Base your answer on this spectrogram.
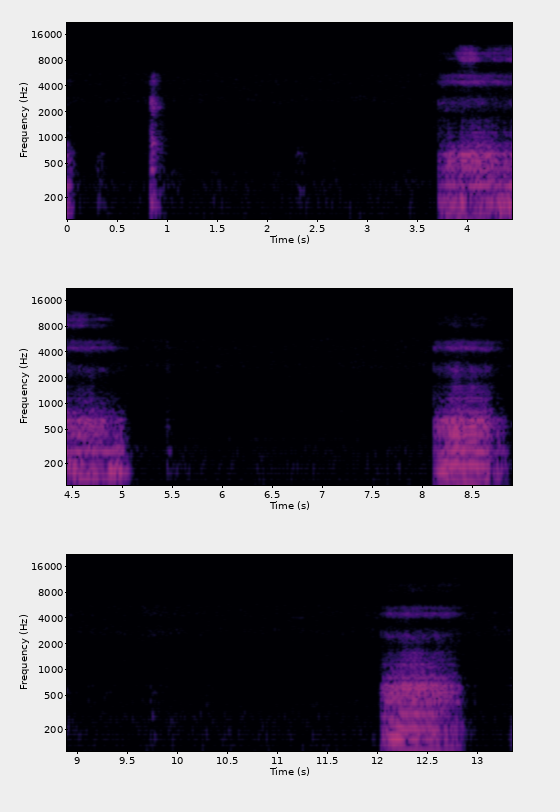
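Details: An old pet poodle snoring heavily indoors: three rough, rasping snores, each about a second long and roughly four seconds apart, with quiet breathing in between.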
